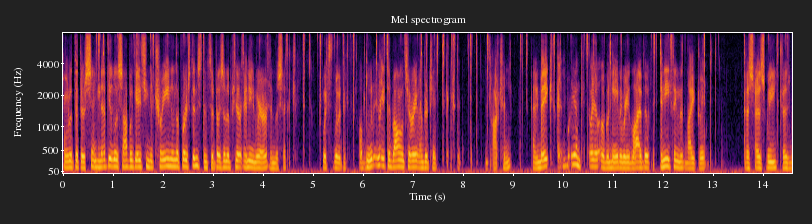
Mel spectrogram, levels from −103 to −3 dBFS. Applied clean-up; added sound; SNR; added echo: neural diffusion model UNIVERSE++.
